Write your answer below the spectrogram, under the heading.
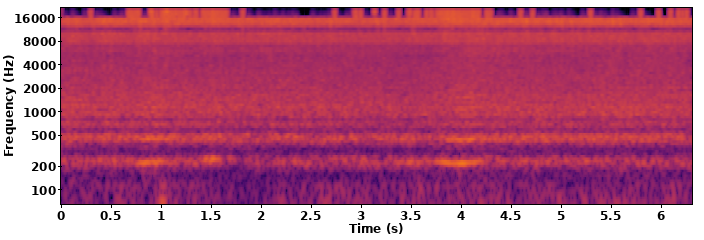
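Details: Several bees at a feeder outdoors on a small farm give a continuous low hum. Brief louder buzzes rise briefly around the first and fourth seconds as insects fly close, with no music or talking.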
